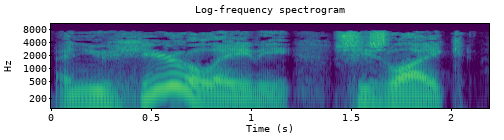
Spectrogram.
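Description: Man, podcast co-host, animated storyteller, slightly dull dry recording. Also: medium pitch, husky, no room sound. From North Carolina. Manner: animated storytelling, quick bursts when heated. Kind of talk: casual chat.

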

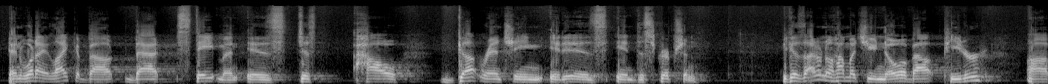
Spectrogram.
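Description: Man, middle-aged pastor, gravelly, relaxed conversational sermon delivery with restarts. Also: medium pitch, rough recording. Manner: conversational storytelling with fillers and restarts.

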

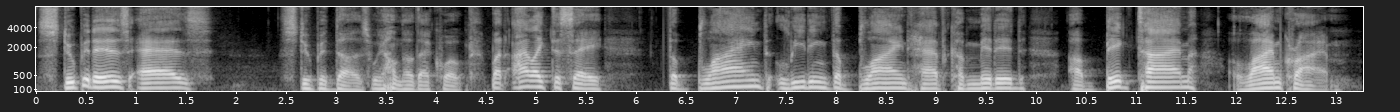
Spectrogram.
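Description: A man's voice: mid-range voice, expressive, slow pace, a little mellow. A man hosting a podcast, talking solo in a fired-up, preachy way that rallies listeners to say lines back with him. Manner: preachy call-and-response rallying. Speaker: podcast host.

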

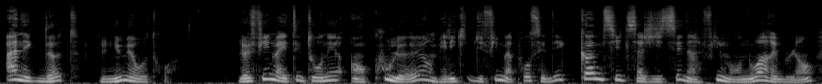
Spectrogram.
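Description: A man's voice: fairly high pitch, big pitch swings, normal speed, few pauses, darkish tone, breathy edge. Guy hosting a film podcast, chatty, lots of umms, teasing quiz vibe. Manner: chatty, many hesitations and fillers; playful quiz-master teasing. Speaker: podcast host. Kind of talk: casual film review podcast.

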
